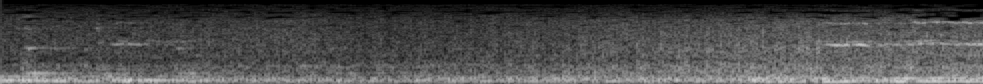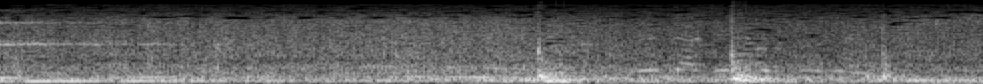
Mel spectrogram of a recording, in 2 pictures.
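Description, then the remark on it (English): A yellow car's engine rumbles steadily with the low hiss of tyres rolling underneath, a continuous drone that swells slightly near the end, with faint voices mixed in. “Yeah, one of the most beautiful cars I've ever seen.”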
